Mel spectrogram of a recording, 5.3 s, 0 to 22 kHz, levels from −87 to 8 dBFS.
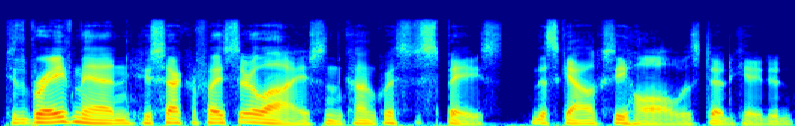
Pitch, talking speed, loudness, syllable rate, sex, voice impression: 95 Hz, 205 wpm, -19 LUFS, 5.9 syllables/s, male, masculine, adult-like, thick, tensed, slightly powerful, clear, intellectual, calm, friendly, wild, lively, kind, slightly modest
